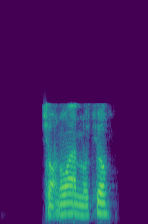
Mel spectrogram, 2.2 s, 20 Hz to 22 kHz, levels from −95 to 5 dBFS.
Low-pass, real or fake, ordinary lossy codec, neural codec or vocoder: 7.2 kHz; fake; AAC, 16 kbps; codec, 16 kHz, 16 kbps, FunCodec, trained on LibriTTS, 50 frames a second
